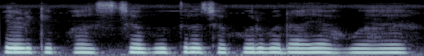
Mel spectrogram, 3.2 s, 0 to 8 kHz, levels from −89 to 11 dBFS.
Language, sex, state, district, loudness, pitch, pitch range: Hindi, female, Jharkhand, Palamu, -16 LUFS, 220 Hz, 210-220 Hz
